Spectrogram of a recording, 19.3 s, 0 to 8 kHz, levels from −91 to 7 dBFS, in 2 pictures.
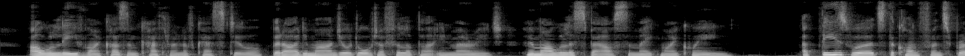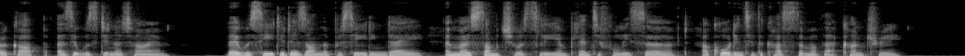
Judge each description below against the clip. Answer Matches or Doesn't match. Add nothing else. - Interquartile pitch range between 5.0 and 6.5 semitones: Doesn't match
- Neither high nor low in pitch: Matches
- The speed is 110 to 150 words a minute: Doesn't match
